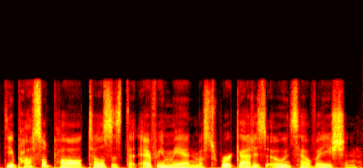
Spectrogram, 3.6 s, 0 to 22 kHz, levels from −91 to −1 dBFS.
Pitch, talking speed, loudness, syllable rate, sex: 155 Hz, 230 wpm, -16 LUFS, 5.6 syllables/s, male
